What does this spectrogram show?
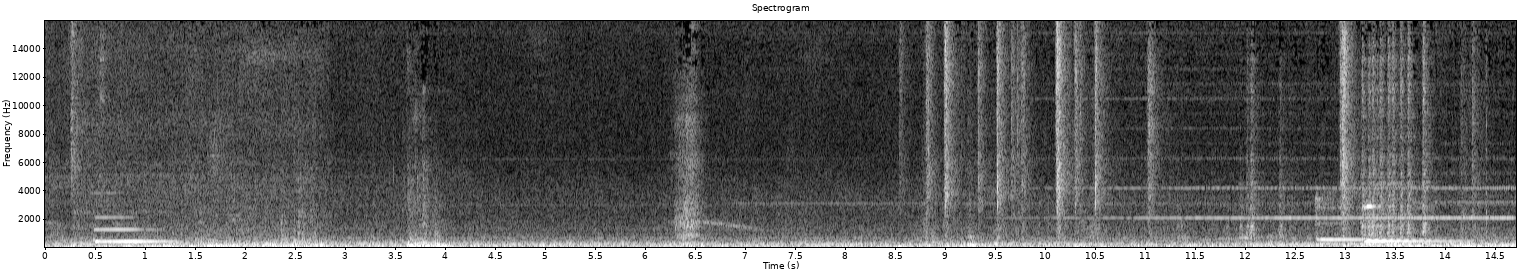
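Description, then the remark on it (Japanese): A few short tones and clunks as the doors of a JR Kyushu train shut, then a steady low rumble of the train running, with occasional rattles and squeaks over the continuous drone. “JR 九州をご利用くださいまして、ありがとうございます。この列車は”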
